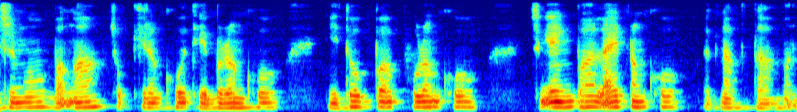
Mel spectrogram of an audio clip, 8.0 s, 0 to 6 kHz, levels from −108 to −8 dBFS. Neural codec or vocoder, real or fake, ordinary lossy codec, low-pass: vocoder, 44.1 kHz, 128 mel bands, Pupu-Vocoder; fake; none; 5.4 kHz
